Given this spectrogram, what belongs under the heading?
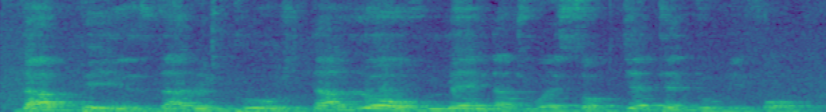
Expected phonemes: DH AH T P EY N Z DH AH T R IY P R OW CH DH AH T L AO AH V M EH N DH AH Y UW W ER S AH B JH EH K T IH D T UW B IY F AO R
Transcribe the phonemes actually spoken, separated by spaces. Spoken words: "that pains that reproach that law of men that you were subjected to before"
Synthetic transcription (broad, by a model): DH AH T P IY L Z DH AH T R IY P R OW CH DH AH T L AO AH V M EH N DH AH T W ER S AH B JH EH K T IH D T UW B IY F AO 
